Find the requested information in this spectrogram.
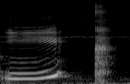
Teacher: e is produced at the very very high and back position so by doing that they're already in a position where they're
